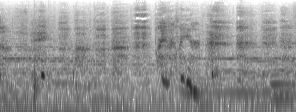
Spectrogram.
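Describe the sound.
Heavy, ragged panting from a wet person sitting on the floor of an RV after being pulled back up into it, quick breaths repeating in an uneven rhythm, with a person briefly speaking over the breathing.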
